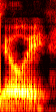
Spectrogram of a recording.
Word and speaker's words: Yaoi: known as Yaoi, which I said completely wrong in the other video, so please ignore that, but I believe it's pronounced Yaoi.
